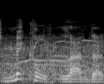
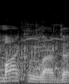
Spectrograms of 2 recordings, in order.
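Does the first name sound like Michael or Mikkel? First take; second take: Mikkel; Michael. First: The first name is said like Mikkel. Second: The first name is said like Michael. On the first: The speaker calls it right. "he says it's Mikkel Lander" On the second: The speaker calls it wrong. "not Michael Lander"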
